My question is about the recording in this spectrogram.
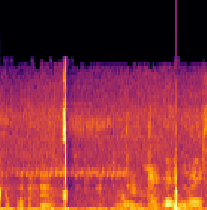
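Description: Knocks and rubbing from a handheld camera being handled right against its microphone: three sharp knocks over a low rumble. A voice rises and falls in the second half.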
